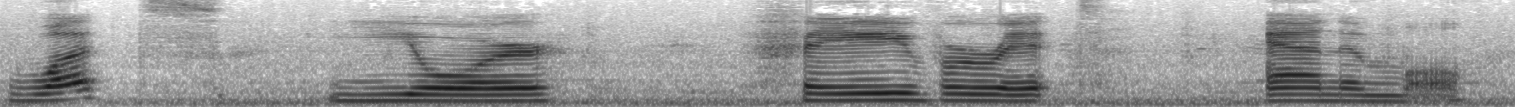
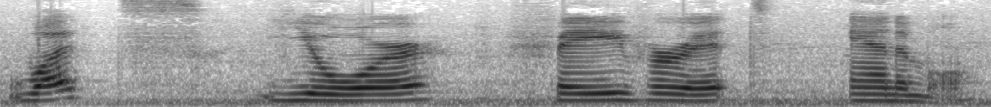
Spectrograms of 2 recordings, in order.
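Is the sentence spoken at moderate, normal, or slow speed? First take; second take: slow; moderate. First: The sentence is spoken very slowly. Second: The sentence is spoken a bit faster. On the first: "I'll say it slowly first" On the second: "a little bit faster now"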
